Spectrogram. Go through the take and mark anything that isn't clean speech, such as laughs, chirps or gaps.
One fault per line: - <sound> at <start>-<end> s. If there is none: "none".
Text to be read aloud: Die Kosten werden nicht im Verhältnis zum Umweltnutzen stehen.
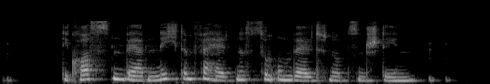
none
